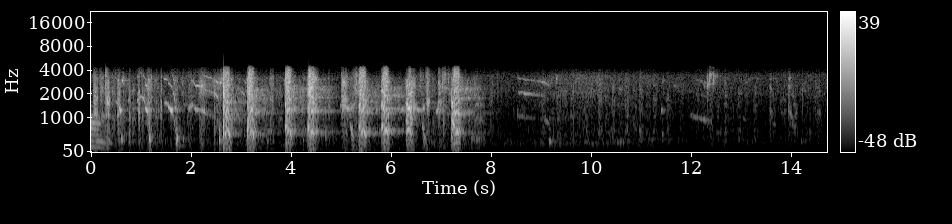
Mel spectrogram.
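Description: Repeated high, pitched animal calls, about two a second, loudest over the first seven seconds or so, then dropping to faint whimpering calls with sliding pitch for the rest.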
